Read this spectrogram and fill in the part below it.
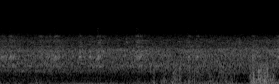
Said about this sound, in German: noch ein fahrender Zug. Eine bebende Brücke.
